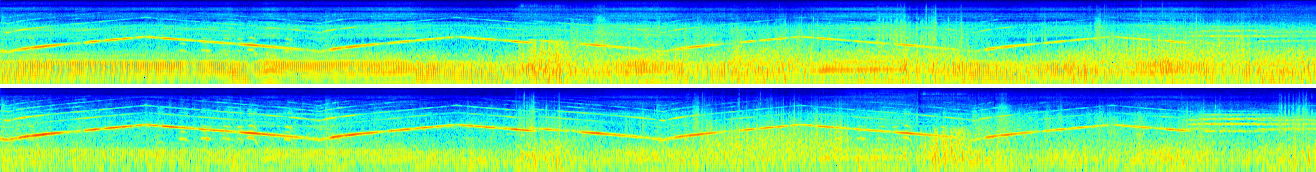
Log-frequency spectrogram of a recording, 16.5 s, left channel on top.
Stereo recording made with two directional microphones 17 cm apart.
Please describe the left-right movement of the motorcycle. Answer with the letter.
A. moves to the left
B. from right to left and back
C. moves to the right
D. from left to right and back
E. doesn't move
E.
